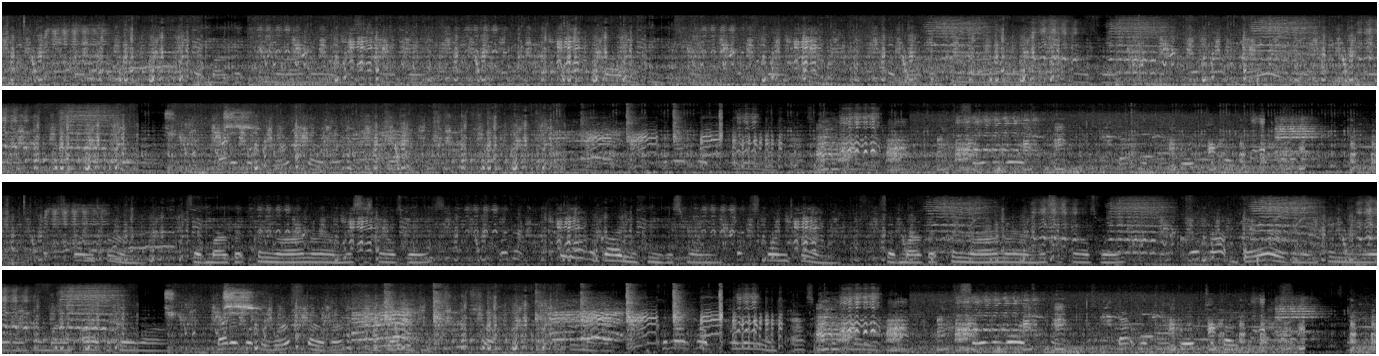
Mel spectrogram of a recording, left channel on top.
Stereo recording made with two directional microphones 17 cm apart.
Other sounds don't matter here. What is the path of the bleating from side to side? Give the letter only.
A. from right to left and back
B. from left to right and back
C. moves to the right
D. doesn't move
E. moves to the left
B.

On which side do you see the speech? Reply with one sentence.
You can hear the speech on the right.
